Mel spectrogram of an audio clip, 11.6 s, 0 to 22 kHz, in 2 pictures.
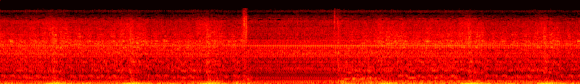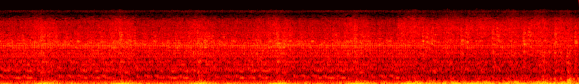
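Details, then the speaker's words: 1992 Chevy Blazer that sat 12–15 years, first start: low, lumpy idle with uneven surges and sags; rough running, owner suspects plugged exhaust or popped muffler. "Well, she runs. Here she is, boys. She runs. I think the muffler's popped."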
